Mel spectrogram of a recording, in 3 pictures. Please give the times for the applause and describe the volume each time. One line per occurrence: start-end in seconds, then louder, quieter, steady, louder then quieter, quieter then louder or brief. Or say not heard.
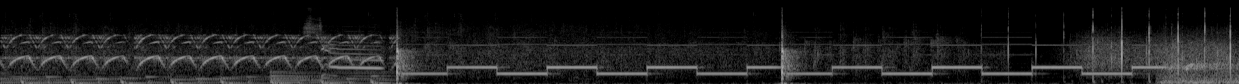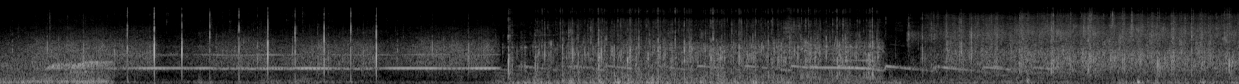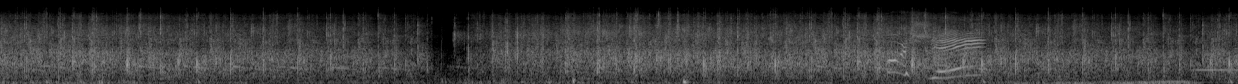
0.0-37.1 louder.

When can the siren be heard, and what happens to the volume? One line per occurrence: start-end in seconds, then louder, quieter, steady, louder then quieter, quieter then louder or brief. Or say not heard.
0.0-37.1 quieter.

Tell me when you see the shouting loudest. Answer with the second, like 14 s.
34 s.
